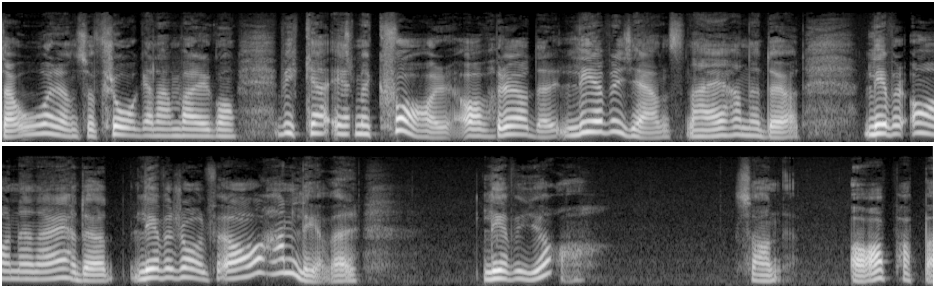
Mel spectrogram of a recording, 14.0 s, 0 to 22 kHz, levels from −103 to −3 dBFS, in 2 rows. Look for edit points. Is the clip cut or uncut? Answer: cut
